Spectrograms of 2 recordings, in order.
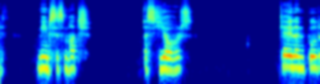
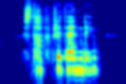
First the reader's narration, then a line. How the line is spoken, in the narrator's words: Kara choked in response, barely able to get the words out at all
